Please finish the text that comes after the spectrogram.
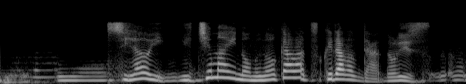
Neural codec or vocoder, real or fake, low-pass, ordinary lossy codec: codec, 16 kHz in and 24 kHz out, 0.4 kbps, LongCat-Audio-Codec, four codebook decoder; fake; 7.2 kHz; none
